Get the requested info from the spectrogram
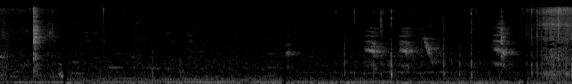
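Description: A sharp click of metal barbecue tongs against the grill grate about a third of a second in, then scattered faint bird chirps in the background.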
